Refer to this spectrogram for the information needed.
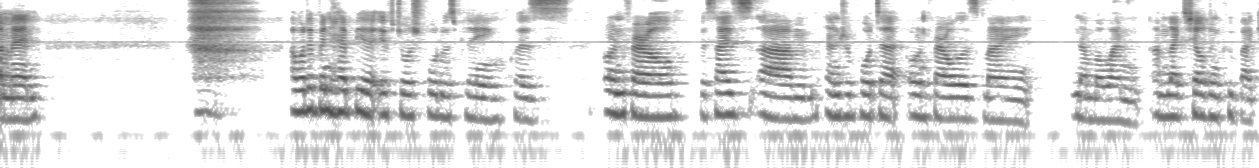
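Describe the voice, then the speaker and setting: A young South African woman whose first language is Tswana, chatting excitedly about rugby with frequent laughs and restarts. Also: fairly low pitch, echoey room, slight background noise. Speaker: rugby fan vlogger. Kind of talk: casual reaction chat.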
